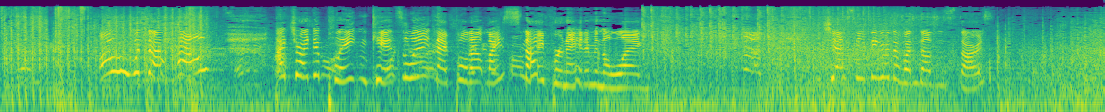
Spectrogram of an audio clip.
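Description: A young woman talks animatedly into a close microphone.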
